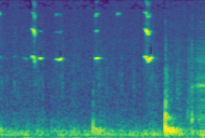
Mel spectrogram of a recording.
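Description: Marker pen squeaking faintly on a glass lightboard while writing, in short high chirps with small ticks as the tip lifts and touches down.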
